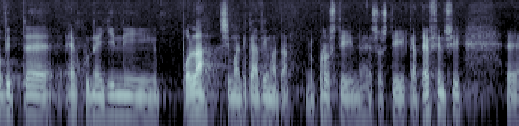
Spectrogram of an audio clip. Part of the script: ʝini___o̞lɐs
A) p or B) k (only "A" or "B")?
A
